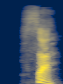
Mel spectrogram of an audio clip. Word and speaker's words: sa: After that, we have sa.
